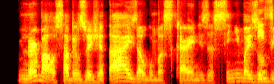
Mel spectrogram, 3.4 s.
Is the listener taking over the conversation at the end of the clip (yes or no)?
yes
